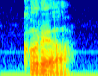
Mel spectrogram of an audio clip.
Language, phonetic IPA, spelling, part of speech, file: Polish, [kɔˈrɛa], Korea, proper noun, Pl-Korea.ogg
